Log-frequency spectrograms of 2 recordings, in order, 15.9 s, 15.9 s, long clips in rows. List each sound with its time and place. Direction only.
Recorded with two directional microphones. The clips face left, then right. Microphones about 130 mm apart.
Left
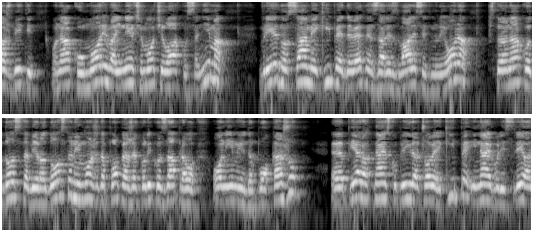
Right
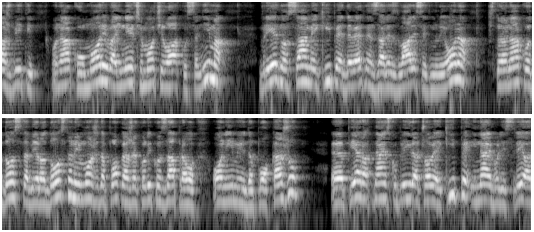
0.0 s speech: 25° right (ahead or behind)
